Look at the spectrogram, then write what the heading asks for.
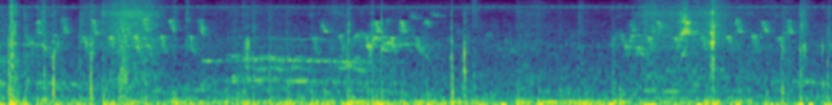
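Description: Faint bird chirps, short high calls in two loose clusters, over a very quiet outdoor background.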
